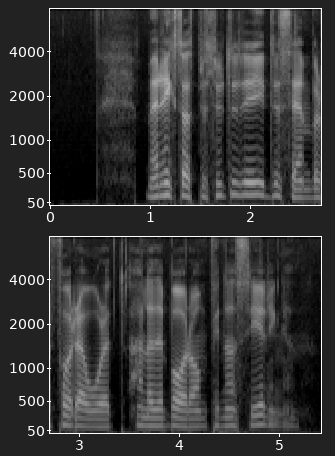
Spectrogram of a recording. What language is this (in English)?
Swedish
